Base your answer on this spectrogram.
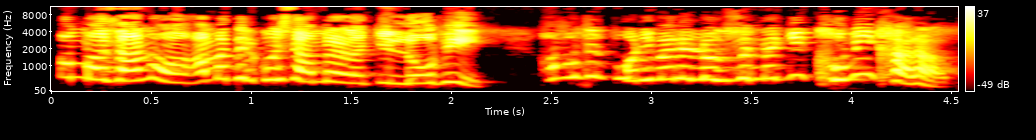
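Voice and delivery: high-pitched, aggrieved tattling; indignant complaint. Acted. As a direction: report the insult to Mother, outraged. Indignant daughter reporting village gossip. (ক্ষোভে চড়া গলায় নালিশ)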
